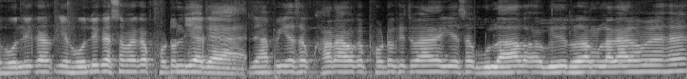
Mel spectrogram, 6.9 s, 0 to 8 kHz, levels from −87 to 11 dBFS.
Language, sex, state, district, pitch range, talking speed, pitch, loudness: Hindi, male, Bihar, Sitamarhi, 180-190 Hz, 245 wpm, 185 Hz, -15 LUFS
